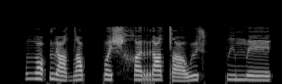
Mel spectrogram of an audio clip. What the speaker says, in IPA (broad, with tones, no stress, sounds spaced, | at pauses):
ðˤ ɵ˦ ʔ l ʉ˨ dˤ ɐ˦ pː ɐ˦ ʃ χ ɐ˦ r ɵ˦ tˤ ʉ˨ w ʉ˦ s pː i˦ m e˦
